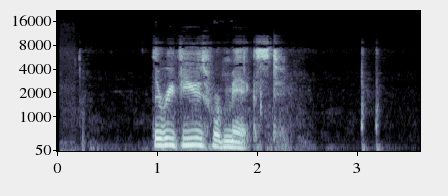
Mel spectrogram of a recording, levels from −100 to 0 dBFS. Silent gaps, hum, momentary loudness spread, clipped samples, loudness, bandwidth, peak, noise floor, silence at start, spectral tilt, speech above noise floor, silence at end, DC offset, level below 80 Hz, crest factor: none; none; 10 LU; under 0.1%; -15 LUFS; 9.8 kHz; -2 dBFS; -63 dBFS; 0.95 s; -4 dB/octave; 48 dB; 0.4 s; under 0.1%; -52 dBFS; 16 dB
